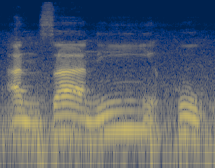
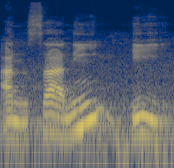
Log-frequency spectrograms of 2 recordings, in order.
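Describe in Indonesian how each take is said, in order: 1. Vokal akhir setelah h adalah u. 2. Vokal akhir setelah h adalah i. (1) "dibacanya ansanihu" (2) "Tidak dibaca ansanihi"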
